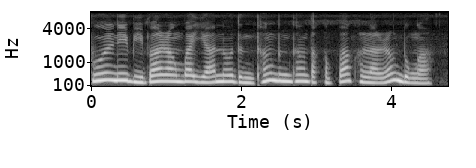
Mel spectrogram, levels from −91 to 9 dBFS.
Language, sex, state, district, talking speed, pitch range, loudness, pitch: Garo, female, Meghalaya, South Garo Hills, 115 wpm, 205-255 Hz, -11 LUFS, 240 Hz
